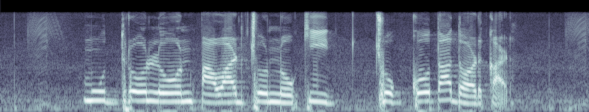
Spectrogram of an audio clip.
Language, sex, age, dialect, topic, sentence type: Bengali, female, 31-35, Standard Colloquial, banking, question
